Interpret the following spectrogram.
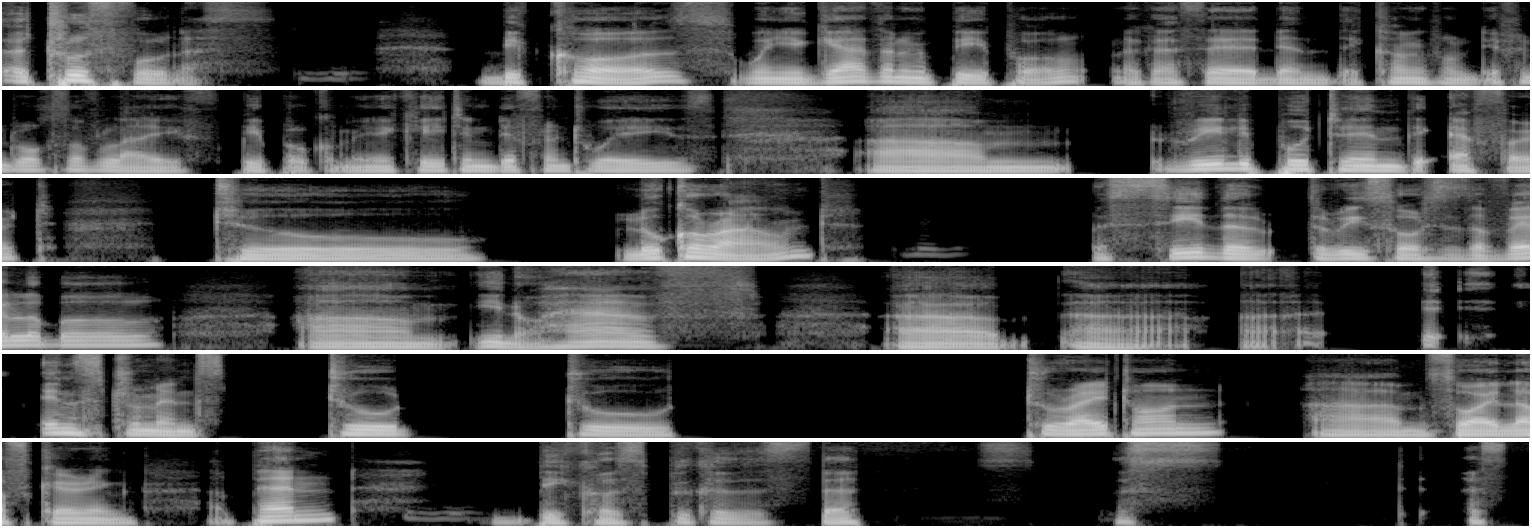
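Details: Adult man with a stutter who works with a community of people who stutter; stuttering.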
